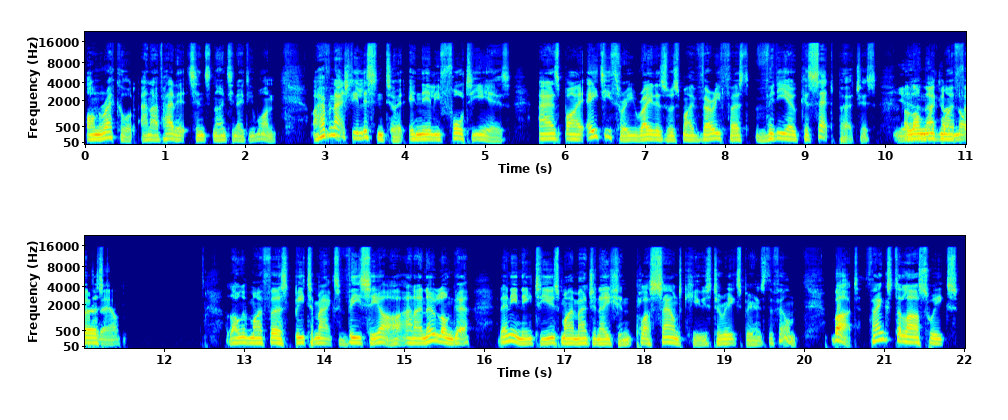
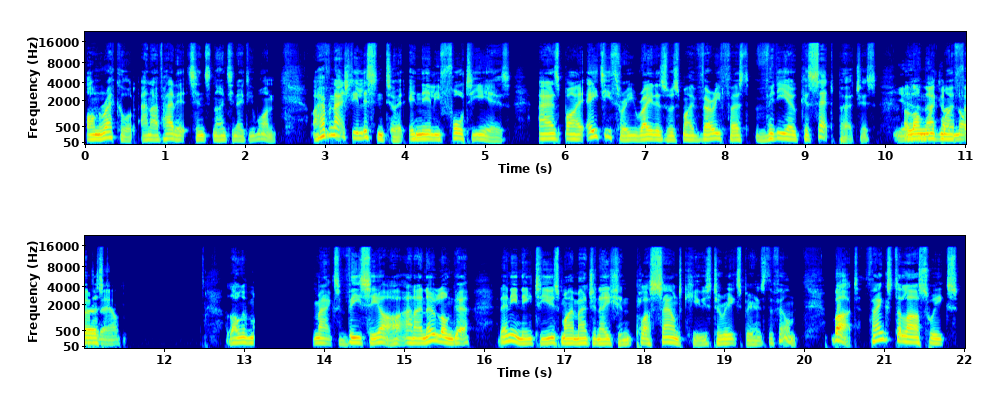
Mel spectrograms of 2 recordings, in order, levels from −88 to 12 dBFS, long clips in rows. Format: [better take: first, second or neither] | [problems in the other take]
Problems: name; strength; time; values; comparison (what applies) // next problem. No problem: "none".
first | audio cutting out; at 13 s for 0.5 s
